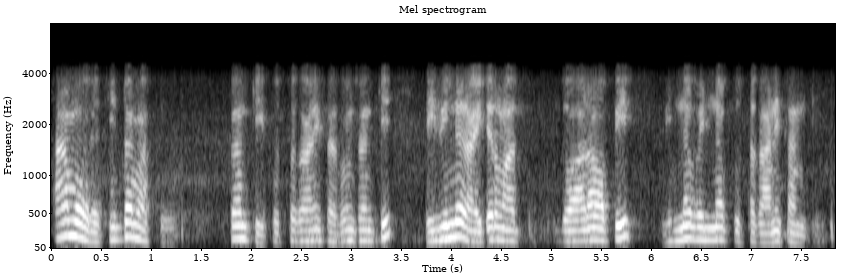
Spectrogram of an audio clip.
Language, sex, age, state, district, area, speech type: Sanskrit, male, 18-30, West Bengal, Cooch Behar, rural, conversation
